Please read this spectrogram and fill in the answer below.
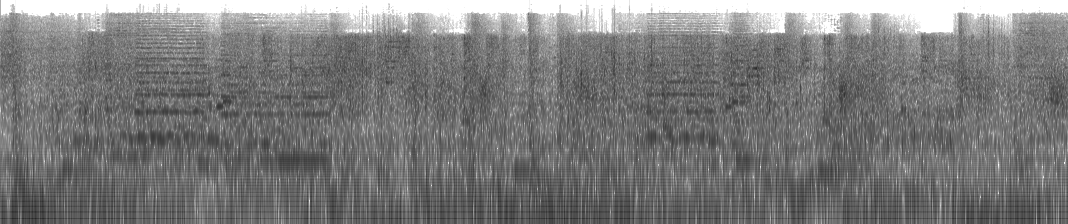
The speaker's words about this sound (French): Au-dessus de leur tête, le feu des canons faisait des ravages, perforant les tentes et brisant les totems.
